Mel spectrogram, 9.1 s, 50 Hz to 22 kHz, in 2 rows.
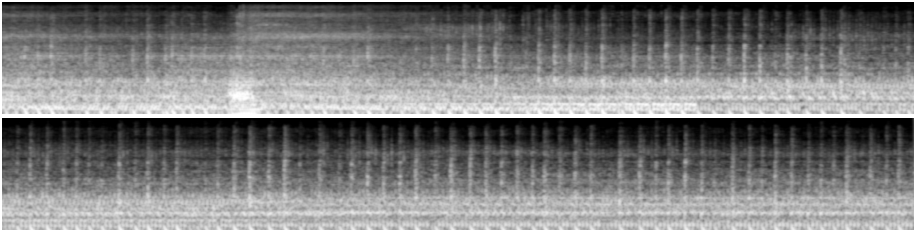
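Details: Stihl MS180 two-stroke chainsaw after repair of a flooding, stalling no-start problem: steady idle with an even buzzing rattle and no stalling or stumbling.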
